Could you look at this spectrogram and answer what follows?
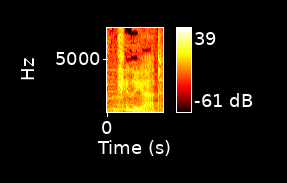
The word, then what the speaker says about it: chiliad: This week's word is Chiliad. It is spelled C-H-I-L-I-A-D.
